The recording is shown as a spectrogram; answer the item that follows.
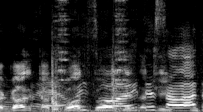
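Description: Mostly people talking, with a few short knocks of serving dishes being set down on the table.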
